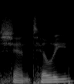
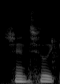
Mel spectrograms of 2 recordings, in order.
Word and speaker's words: Chantilly: that it's like c-h-a-n-t oh look at that it's exactly how it sounds yeah Chantilly oh what is that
